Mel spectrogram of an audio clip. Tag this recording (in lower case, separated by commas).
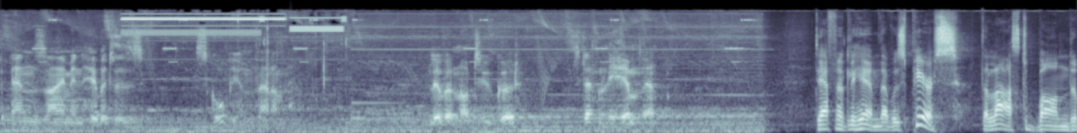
speech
